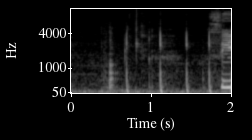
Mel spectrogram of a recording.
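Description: A stylus tapping and ticking against a tablet screen while writing by hand, about ten short, sharp clicks at an uneven pace. A woman's voice starts just before the end.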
